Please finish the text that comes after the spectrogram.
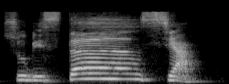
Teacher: O IA foi pronunciado numa abertura de boca só.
